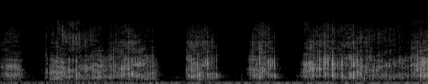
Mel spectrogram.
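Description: Long French-tip nails scratch a grey loop-pile berber carpet floor, using both fingertips and full hands. The result is a dry, crackling scrape concentrated in the mid-range, coming in sustained bursts separated by short pauses.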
